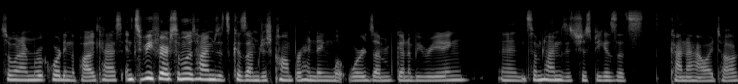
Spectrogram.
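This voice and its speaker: A woman speaks at a very fast pace with fairly even intonation. The recording is very clean, with a silent background and a dry, close sound with no echo. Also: medium pitch for a woman. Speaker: podcaster and voiceover artist. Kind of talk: casual live-stream commentary while editing. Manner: fast with sudden pauses.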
